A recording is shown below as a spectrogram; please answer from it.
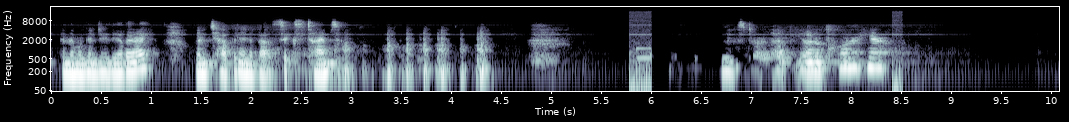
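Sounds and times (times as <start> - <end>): soft breath: 4.6 - 5.4.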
